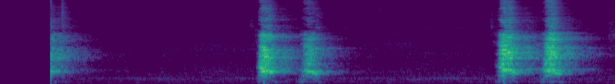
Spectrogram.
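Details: Female Pit Bull dog 'talking': short, hoarse, bark-like vocal bursts, first a single one, then two paired groups a few seconds apart, each a quick double woof-grumble with clean silence between.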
